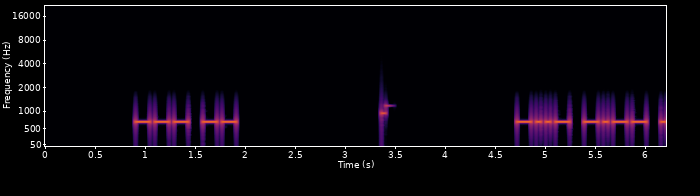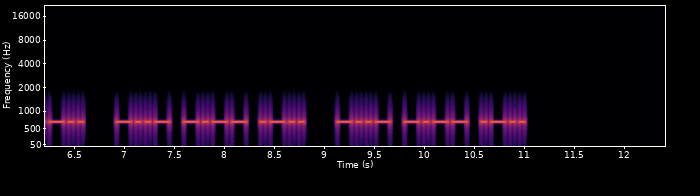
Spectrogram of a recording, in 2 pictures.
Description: Morse code, heard as a keyed tone, about 25 wpm, 700 Hz. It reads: OM XYL XYL XYL
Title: Abbreviations Repeated 3x - 25wpm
